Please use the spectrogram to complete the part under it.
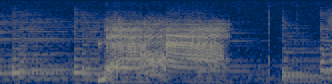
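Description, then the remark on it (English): A cow lets out a strange, strained call that sounds more like a bleat or groan than a moo, loud, lasting about a second, with shorter vocal noises before and after. “Farmer got rid of the cow because she didn't sound like a cow.”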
